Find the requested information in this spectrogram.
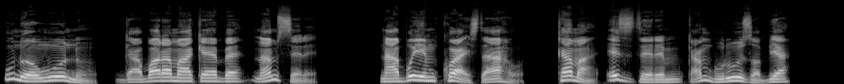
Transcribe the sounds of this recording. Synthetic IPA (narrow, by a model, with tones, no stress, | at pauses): u˦no˨ŋʷ˦o˦no̰˨ | ɡa˨a˨ɡ͡ba˦ɾa˦m̩˦a˦ke˦e˦be˦na˨m̩˦sɪ̰˨ɾḛ˨ | na˨a˨bʊ˦ɣɪ˦m̩˦kɾa˦ɪ˨sta˦ɦʊ̰˨ | ka˦ma̰˨e˦zi˨te˨ɾe˨m̩˦ka˨m̩˦bu˨ɾu˦zɔ˨bja˦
